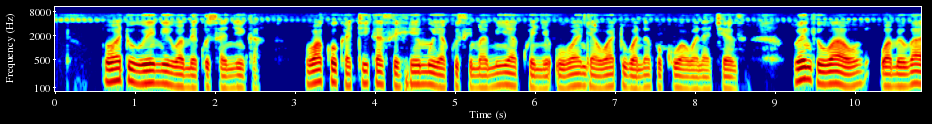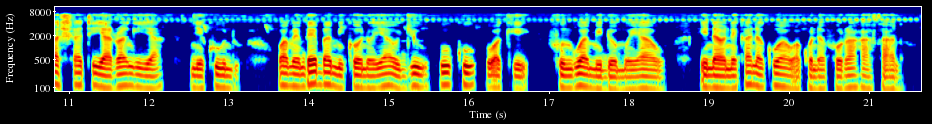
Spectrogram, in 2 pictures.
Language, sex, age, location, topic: Swahili, male, 25-35, Kisumu, government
